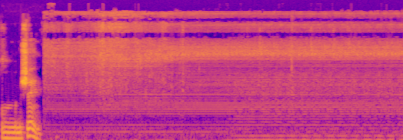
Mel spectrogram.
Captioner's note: machine buzzes softly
